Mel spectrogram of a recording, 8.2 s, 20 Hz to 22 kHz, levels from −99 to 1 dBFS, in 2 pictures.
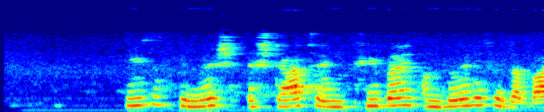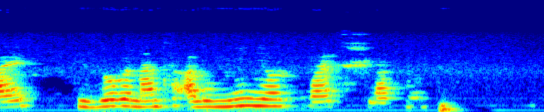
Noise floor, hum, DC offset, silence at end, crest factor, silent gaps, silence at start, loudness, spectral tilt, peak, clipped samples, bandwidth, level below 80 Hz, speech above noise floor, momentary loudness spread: -64 dBFS; none; under 0.1%; 0.65 s; 18 dB; none; 0.95 s; -19 LUFS; -8.5 dB/octave; -2 dBFS; under 0.1%; 6.4 kHz; -54 dBFS; 46 dB; 14 LU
